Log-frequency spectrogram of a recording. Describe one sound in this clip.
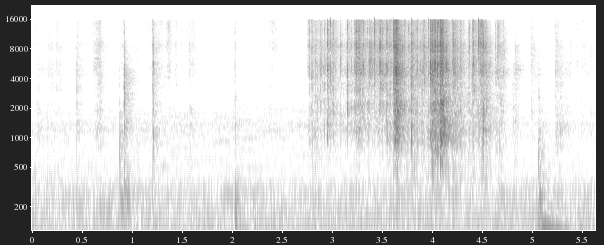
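Hands flip through a stack of trading cards.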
